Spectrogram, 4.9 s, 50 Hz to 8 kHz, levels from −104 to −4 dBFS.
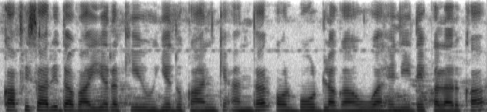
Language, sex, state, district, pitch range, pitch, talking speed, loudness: Hindi, female, Madhya Pradesh, Umaria, 205-225 Hz, 210 Hz, 210 wpm, -16 LUFS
